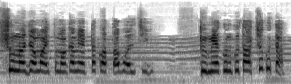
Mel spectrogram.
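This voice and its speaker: A woman's voice: very high-pitched, little pitch movement, very fast, fairly bright tone, faint music behind, voice pushed up. A woman voicing a worried village mother-in-law who gives anxious warnings in a comedy skit.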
